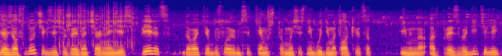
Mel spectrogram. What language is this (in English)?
Russian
